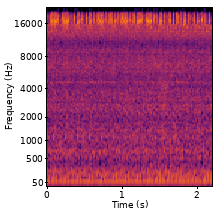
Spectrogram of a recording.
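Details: 2009 Aston Martin DB9 V12 at idle: loud, irregular, non-periodic ticking with a slight stumble and cylinder 6 misfires, gone above 900–1000 rpm; sparks arcing on the RHS inlet manifold, fixed by replacing the #6 ignition coil.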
